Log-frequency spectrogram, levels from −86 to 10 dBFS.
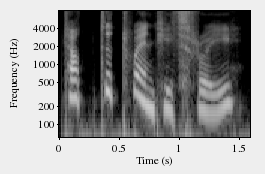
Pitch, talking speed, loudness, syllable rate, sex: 215 Hz, 115 wpm, -20 LUFS, 3.4 syllables/s, female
